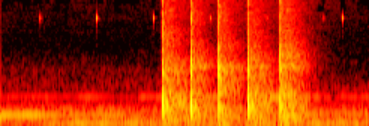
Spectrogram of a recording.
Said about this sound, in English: The bashing at the door continued.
